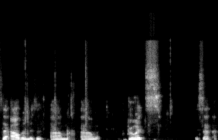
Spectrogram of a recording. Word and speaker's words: Bruits: a few reasons is Broots, Broots phonetically, and that's kind of Broots, the Americanized version of it. But Bui would be the French spelling pronunciation of it.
